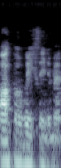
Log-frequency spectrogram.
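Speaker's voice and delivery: ordinary delivery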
